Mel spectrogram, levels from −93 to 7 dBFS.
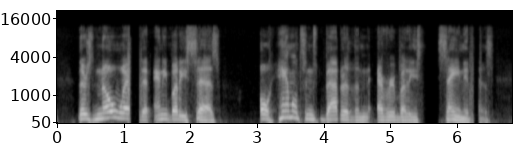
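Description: It's a speech clip with three flavours of trouble. There's intermittent contact at 1.07–1.27 s and again at 6.19–6.37 s: a loose plug or cable opening up, so the sound drops out for about 157 ms and then 91 ms, with crackle at the edges and just faint hiss in between. From 4.15 to 5.43 s there are repeated stalls (stutter), about twenty short holds of up to 34 ms each where the jitter buffer kept running dry. The receiver stretches the last sound to fill them, around 405 ms in all, roughly a third of that span, so the audio drags and stutters without losing anything. Right after that, from 5.44 to 5.76 s, comes a call audio freeze. The sound is held and fades, with about 200 ms of it near-silent and 291 ms padded in total, then picks up where it left off with nothing missing but arriving that much later, likely because packets got held up in transit. Underneath it all you can hear an Opus-style call path, band-limited to about 12 kHz, with coding texture that points to roughly a 20 kb/s stream.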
